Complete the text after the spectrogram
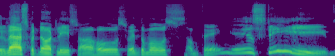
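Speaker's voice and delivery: slow, drawn-out host intro; announcer introduction. Pretend. Host introduces the last player, drawn-out announcer style. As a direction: stretch it out like a ring announcer, climbing on the name.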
